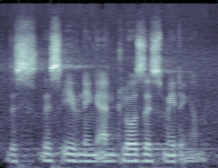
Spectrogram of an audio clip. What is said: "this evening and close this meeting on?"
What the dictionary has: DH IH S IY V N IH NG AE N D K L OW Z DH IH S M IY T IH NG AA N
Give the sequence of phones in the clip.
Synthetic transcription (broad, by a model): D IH S IY V N IH NG AE N D K L OW Z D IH S M IY T IH NG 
